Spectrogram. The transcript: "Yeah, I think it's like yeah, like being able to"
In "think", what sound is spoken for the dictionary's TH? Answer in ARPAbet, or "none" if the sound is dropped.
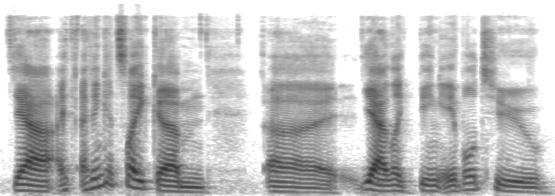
TH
